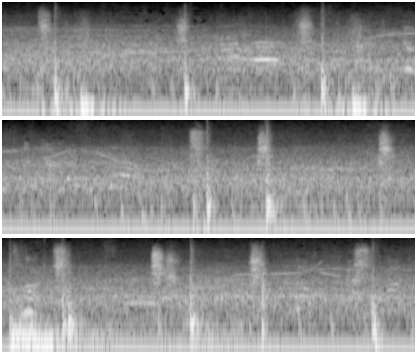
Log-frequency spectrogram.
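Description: Boxing gloves thud sharply against bodies in quick punches.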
